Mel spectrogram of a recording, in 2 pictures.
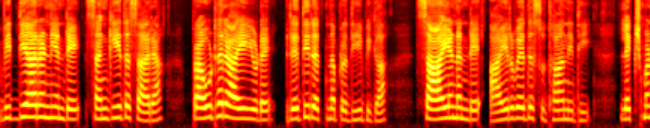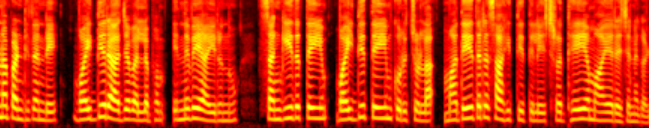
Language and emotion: Malayalam, neutral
